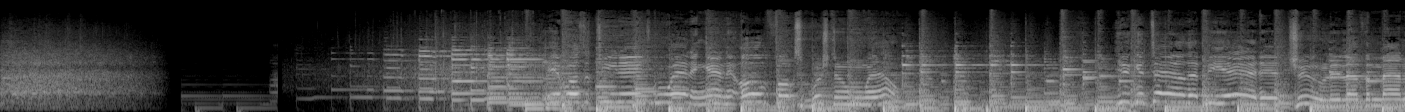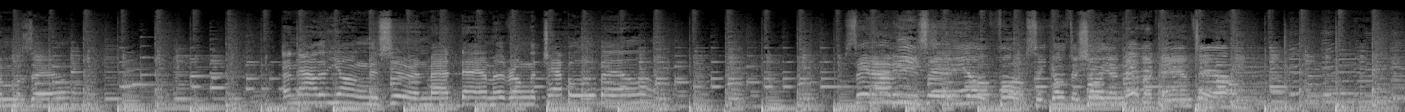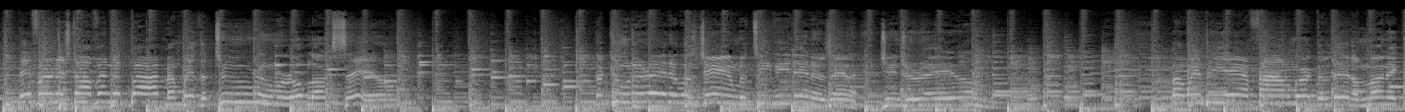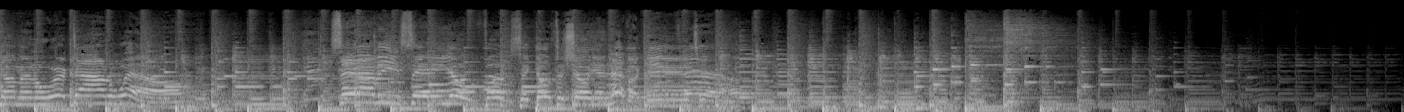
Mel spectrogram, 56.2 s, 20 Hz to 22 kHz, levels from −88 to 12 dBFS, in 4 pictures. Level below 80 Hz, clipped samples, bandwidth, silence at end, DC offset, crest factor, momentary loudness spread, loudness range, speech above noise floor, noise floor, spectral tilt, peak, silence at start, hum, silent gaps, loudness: -30 dBFS; under 0.1%; 16 kHz; 1.45 s; under 0.1%; 18 dB; 7 LU; 4 LU; 41 dB; -58 dBFS; -5.5 dB/octave; -2 dBFS; 0 s; none; 1.70-1.80 s, 2.78-2.82 s; -20 LUFS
